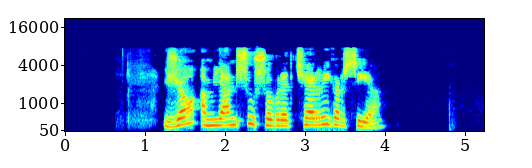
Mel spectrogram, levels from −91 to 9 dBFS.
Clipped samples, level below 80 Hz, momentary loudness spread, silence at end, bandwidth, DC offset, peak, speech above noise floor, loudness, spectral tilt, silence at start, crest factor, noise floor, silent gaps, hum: under 0.1%; -58 dBFS; 7 LU; 1.3 s; 8 kHz; under 0.1%; -2 dBFS; 74 dB; -15 LUFS; -3.5 dB/octave; 1.25 s; 16 dB; -89 dBFS; none; none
